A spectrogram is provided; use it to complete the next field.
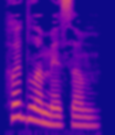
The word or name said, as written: hoodlumism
